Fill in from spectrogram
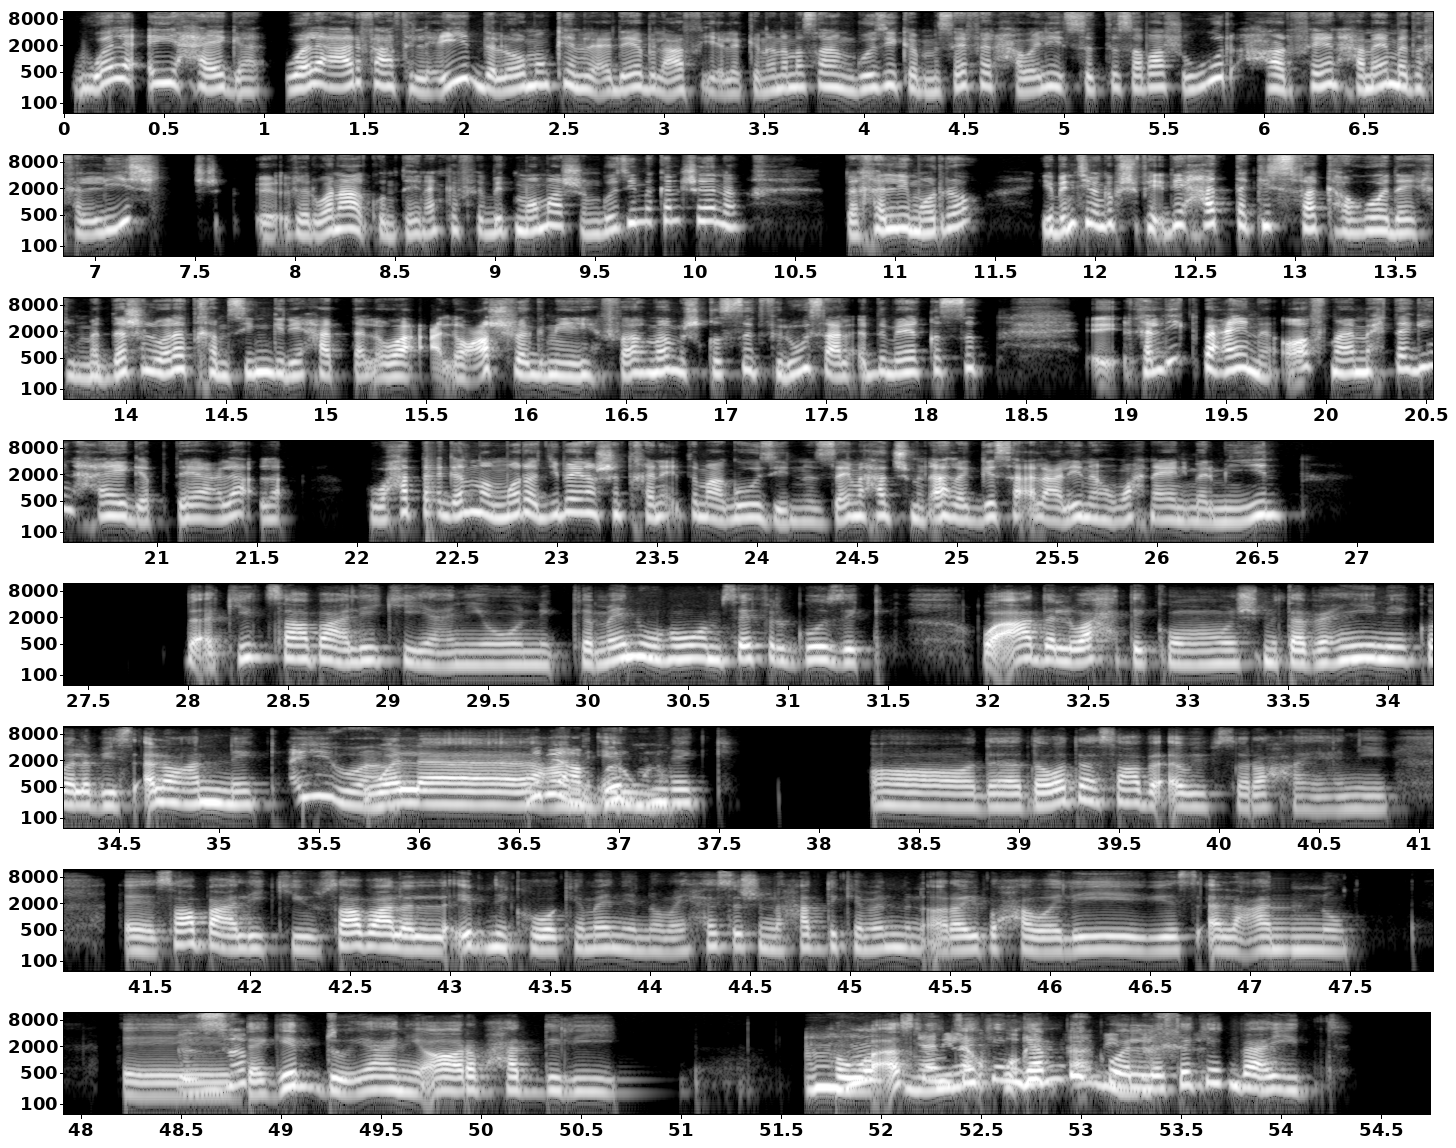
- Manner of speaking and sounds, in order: other background noise
- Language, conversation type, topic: Arabic, advice, إزاي أتعامل مع تدخل أهل شريكي المستمر اللي بيسبّب توتر بينا؟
